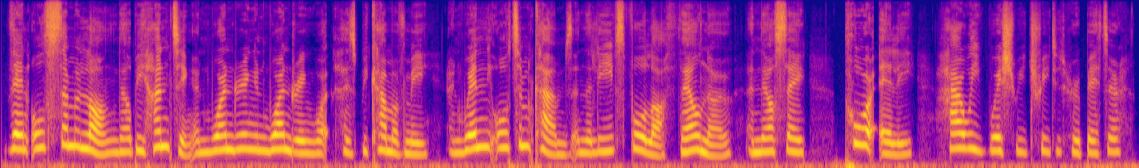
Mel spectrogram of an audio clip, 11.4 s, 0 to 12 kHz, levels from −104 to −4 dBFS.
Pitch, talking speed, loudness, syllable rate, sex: 240 Hz, 210 wpm, -18 LUFS, 5.5 syllables/s, female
